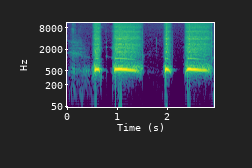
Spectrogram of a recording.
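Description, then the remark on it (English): A person blows into cupped hands to imitate an owl, giving two breathy hoots in a short-then-long pattern, repeated twice with a brief pause between pairs. “The skill that I want you to learn, wait for it, is how to make an owl noise using just your hands and mouth, like this.”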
